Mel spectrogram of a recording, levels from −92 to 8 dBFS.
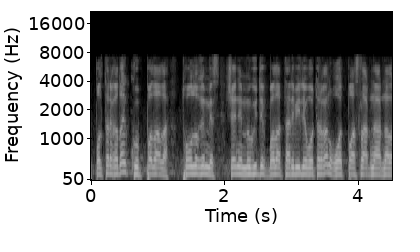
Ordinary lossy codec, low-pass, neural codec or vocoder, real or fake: AAC, 48 kbps; 7.2 kHz; none; real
